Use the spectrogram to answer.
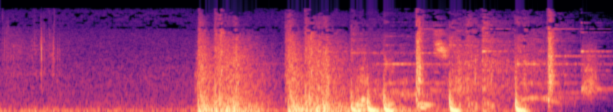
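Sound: cannon fire sound effect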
